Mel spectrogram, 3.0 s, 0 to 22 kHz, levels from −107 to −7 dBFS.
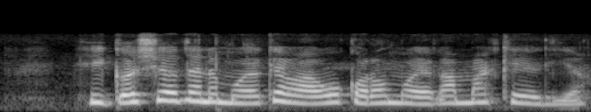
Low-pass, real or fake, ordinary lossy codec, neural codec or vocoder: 7.2 kHz; real; none; none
